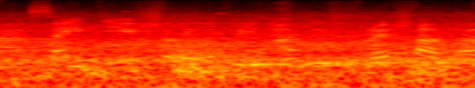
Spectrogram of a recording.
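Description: Indistinct voices: a woman talking at a table, over background room noise.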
